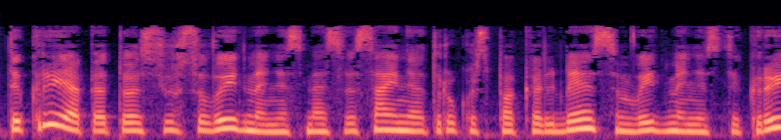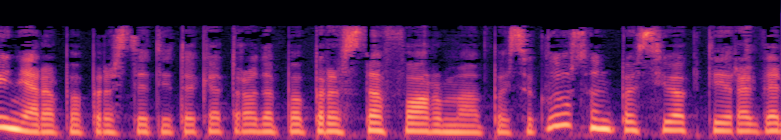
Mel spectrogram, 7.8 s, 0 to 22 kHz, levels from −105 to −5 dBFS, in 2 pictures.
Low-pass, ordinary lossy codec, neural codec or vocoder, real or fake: 14.4 kHz; MP3, 48 kbps; codec, 44.1 kHz, 7.8 kbps, DAC; fake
